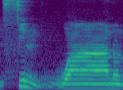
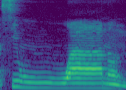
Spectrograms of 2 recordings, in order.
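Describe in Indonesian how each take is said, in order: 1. Bunyi n sebelum w dibaca jelas. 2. Bunyi n sebelum w dihilangkan. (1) "harus dibaca jelas" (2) "Nggak boleh dibaca siwanun"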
